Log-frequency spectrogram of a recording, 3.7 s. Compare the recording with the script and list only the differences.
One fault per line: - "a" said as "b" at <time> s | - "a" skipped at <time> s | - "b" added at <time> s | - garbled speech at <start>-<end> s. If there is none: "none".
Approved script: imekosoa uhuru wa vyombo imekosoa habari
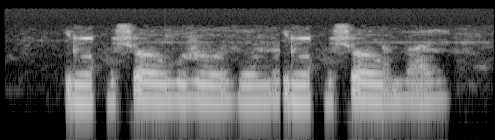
none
